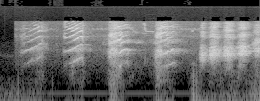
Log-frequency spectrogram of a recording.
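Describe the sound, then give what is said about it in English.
Hawaiian crows (alala), a rare native Hawaiian bird now extinct in the wild, call in a run of loud, warbling cries, several wavering upward and downward in pitch, followed by a harsher, raspy stretch of calling at the end. “Today, Manu Minute's host, Patrick Hart, offers you a chance to imagine what the forests might have sounded like with the song of the Hawaiian crow.”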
